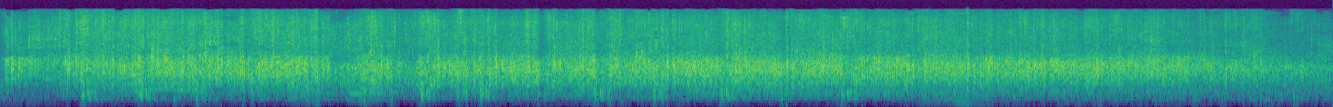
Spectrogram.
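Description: A room full of people claps steadily for several seconds, the dense applause holding at a loud, even level before tapering slightly at the end.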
